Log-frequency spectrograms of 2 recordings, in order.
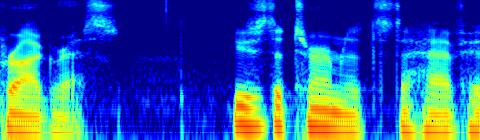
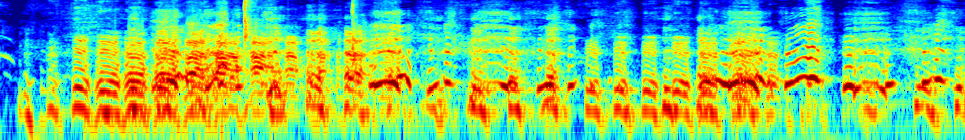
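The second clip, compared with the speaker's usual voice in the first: loud, high cackling laugh; long helpless burst of laughter; uproarious laughter; 15 dB louder than usual. Real, not acted. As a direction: crack up completely at your own joke. Laughs at his own punchline.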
